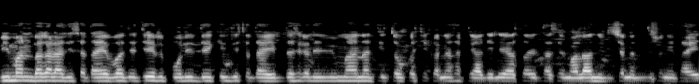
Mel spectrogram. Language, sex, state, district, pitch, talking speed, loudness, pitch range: Marathi, male, Maharashtra, Dhule, 165 Hz, 190 wpm, -16 LUFS, 160-170 Hz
